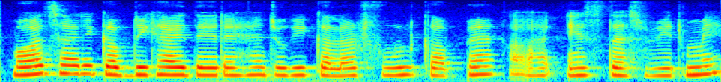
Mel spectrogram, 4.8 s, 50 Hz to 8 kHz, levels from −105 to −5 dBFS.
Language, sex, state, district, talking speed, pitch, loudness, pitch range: Hindi, female, Chhattisgarh, Bastar, 200 wpm, 230 Hz, -24 LUFS, 225-240 Hz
